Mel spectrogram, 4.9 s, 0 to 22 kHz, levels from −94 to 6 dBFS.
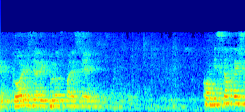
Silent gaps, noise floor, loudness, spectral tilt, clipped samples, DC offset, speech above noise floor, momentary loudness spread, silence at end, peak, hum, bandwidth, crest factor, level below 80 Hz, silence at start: none; -50 dBFS; -25 LUFS; -7 dB/octave; under 0.1%; under 0.1%; 26 dB; 24 LU; 0 s; -10 dBFS; none; 8 kHz; 16 dB; -54 dBFS; 0 s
